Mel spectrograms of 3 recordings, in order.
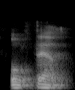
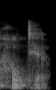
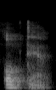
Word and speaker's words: hotel: I don't know if you know this, but the H in Spanish is silent. So when you're in the Spanish-sp speakaking country and you say hotel, it's hotel. It is not hotel, it is hotel.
